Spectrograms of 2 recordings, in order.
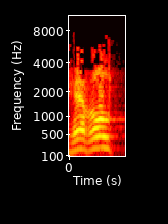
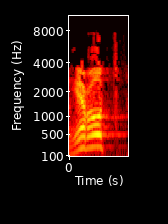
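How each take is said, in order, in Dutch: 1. Het woord wordt op de Engelse manier uitgesproken. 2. Het woord wordt op een niet-Engelse manier uitgesproken. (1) "nie herald nie" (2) "maar herald"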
